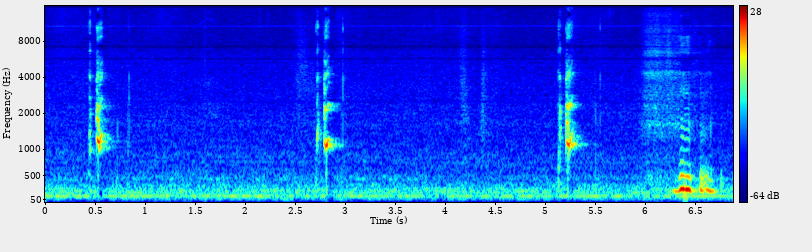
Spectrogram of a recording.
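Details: A 2½-week-old baby boy has three short, sharp hiccups about two to three seconds apart after bath time, followed by a brief fussy vocal sound over a low room hum; hiccups.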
